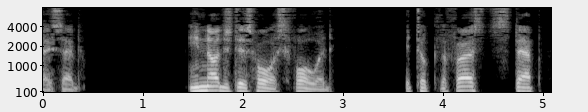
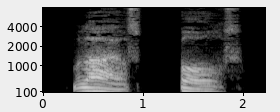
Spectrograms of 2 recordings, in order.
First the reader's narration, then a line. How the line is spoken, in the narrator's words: Dante sighed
